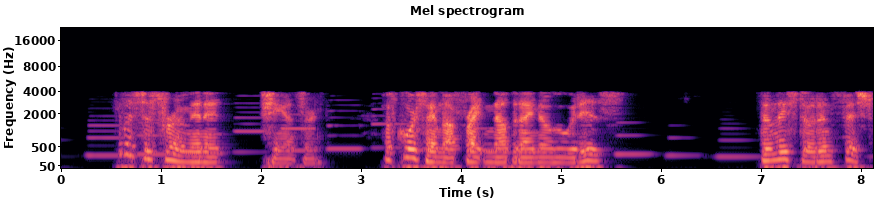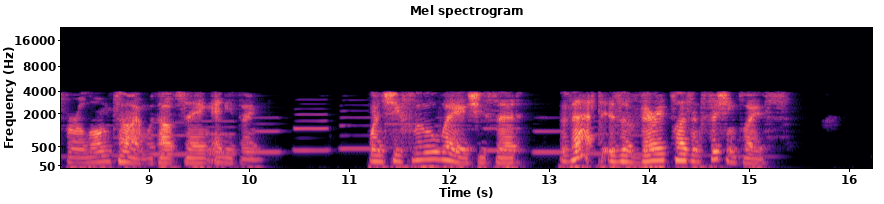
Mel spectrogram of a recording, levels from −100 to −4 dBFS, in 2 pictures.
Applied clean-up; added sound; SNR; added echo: classical method WPE with log-MMSE.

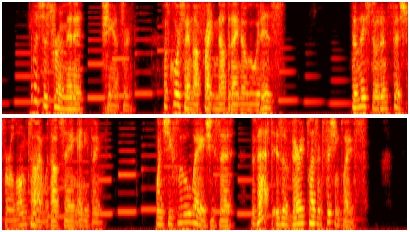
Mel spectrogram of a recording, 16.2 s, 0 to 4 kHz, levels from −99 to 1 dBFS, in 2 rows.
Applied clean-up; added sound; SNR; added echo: none; Wind instrument, woodwind instrument; 20 dB; reverberation time 0.2 s.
